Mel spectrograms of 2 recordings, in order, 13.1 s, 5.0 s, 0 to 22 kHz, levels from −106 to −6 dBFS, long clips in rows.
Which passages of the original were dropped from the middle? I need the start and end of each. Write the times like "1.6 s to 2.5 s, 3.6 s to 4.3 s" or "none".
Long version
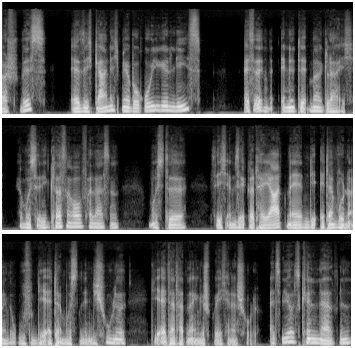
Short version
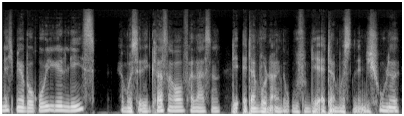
2.7 s to 4.5 s, 6.0 s to 8.2 s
